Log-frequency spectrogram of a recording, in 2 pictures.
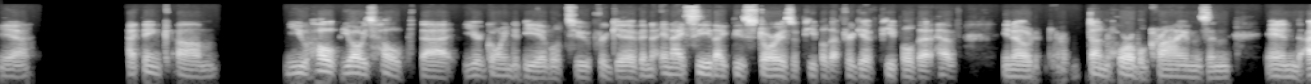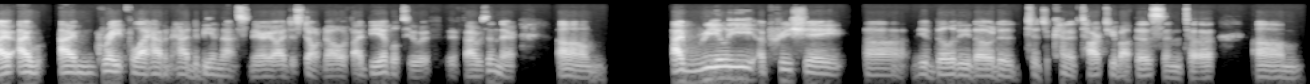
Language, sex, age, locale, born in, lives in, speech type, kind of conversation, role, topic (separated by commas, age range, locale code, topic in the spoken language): English, male, 45-49, en-US, United States, United States, conversation, podcast, host, How does the act of forgiving impact our relationships and personal growth?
